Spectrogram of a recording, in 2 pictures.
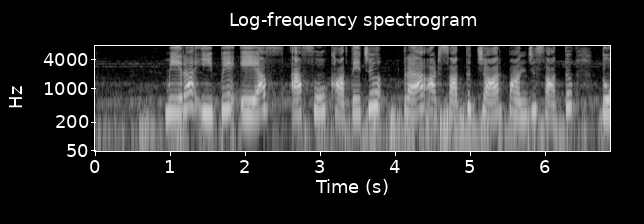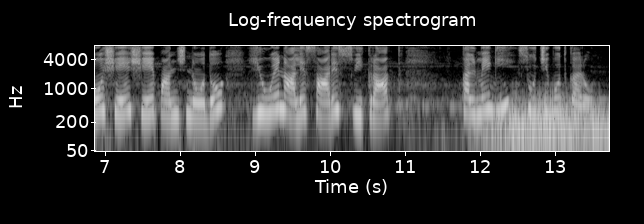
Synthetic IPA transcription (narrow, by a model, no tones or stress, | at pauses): meːɾaːʔiːpeːʔeːɛfɛːfʰoːkʰaːt̪et͡ʃt̪ɾɛːəʈʰsət̪t͡ʃaːɾpə̃ɲd͡ʒsɐt̪d̪oːʃeːʃeːpə̃ɲd͡ʒnɔːd̪oː | juːeːnaːlesaːɾeːswiːkɾaːt̪ | kəlmẽɡiːsuːt͡ʃibʊd̪kəɾoː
